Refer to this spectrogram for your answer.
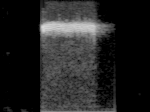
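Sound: referee's whistle blown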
